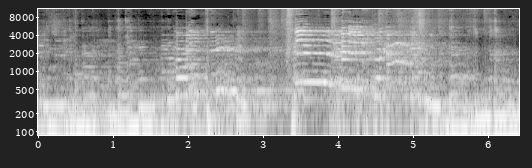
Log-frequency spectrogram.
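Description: PRS SE CE24 electric guitar played through an amp on a clean lead tone: a busy run of single-note lead lines that climbs into higher notes a little past halfway.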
